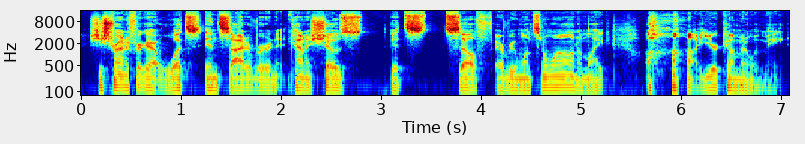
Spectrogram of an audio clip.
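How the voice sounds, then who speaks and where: A middle-aged man co-hosting a podcast, telling rambling, animated stories about the games he plays and acting out the other players. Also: lowish voice, fairly quick. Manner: rambling, animated storytelling with acted-out quotes. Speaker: podcast co-host. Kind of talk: casual chat about video games.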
